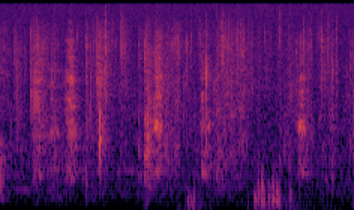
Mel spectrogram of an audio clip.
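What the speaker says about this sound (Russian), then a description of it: "Боевая собака." A dog barks a few times at a distance amid faint background noise, the barks short and muffled.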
